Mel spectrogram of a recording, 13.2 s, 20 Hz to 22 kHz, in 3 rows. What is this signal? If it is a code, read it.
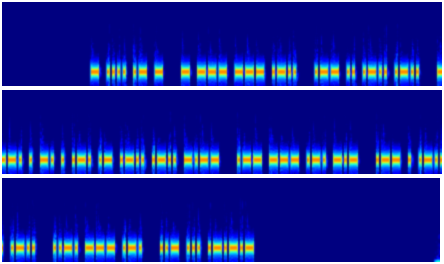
Morse code, heard as a keyed tone, about 46 wpm, 700 Hz. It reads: THAT TOOL WILL GENERALLY WORK WELL FOR US.
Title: Sentences from Top 1000 Words - Review Part 6 - 45wpm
